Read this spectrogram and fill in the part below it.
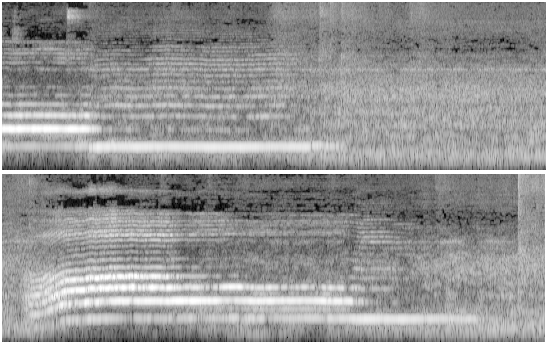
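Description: A young girl chants a long, steady tone close by, pausing for breath between chants.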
